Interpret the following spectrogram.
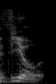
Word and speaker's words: Viau: Sorry, my name is Mr. Vio, just to correct your pronunciation.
